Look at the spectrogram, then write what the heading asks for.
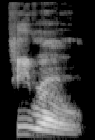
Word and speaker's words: Tyro: Tyro. The Y is silent.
